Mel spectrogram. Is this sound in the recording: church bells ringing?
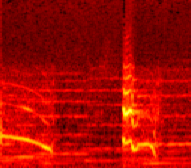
no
